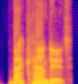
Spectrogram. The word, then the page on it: backhanded: British English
